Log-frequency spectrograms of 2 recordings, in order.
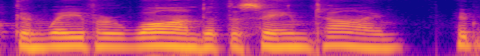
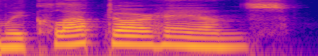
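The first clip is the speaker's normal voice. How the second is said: plain reading voice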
